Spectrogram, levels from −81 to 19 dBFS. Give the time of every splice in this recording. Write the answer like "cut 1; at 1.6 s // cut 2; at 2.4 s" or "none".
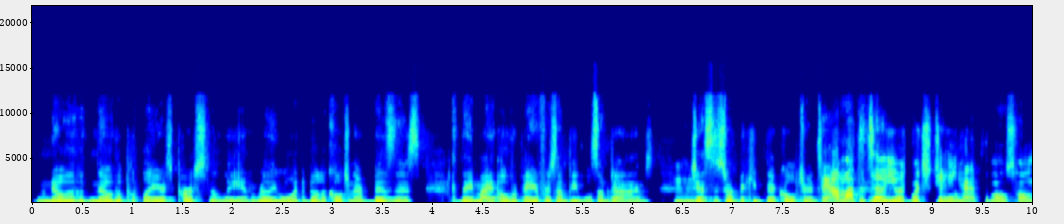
cut 1; at 2.2 s // cut 2; at 3.2 s // cut 3; at 4.2 s // cut 4; at 8.7 s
